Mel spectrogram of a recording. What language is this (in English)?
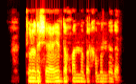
Pashto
